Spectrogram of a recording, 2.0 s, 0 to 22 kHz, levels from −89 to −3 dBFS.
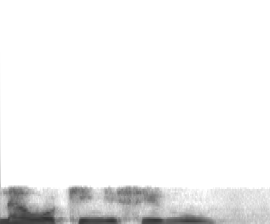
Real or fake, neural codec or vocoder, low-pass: fake; codec, 16 kHz in and 24 kHz out, 0.6 kbps, FocalCodec, streaming, 4096 codes; 3.6 kHz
